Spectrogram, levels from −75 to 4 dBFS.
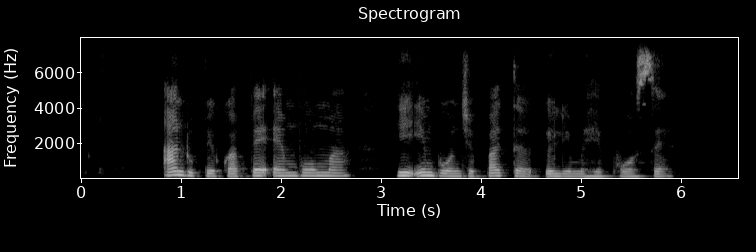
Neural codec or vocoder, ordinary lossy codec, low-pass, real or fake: none; Opus, 32 kbps; 7.2 kHz; real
